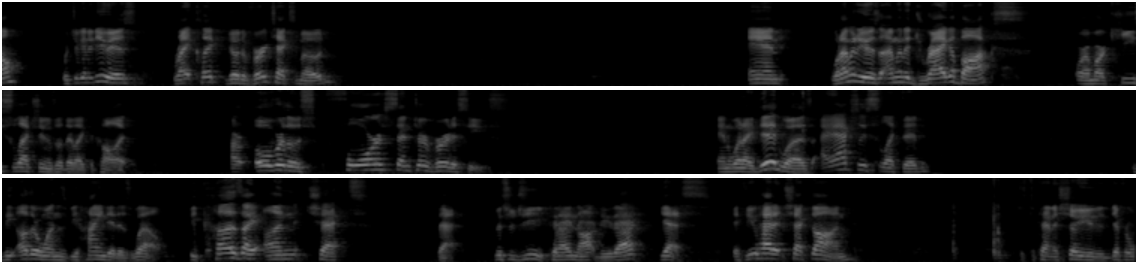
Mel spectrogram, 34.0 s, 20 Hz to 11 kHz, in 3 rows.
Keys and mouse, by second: 1.7 right click, 19.3 space.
